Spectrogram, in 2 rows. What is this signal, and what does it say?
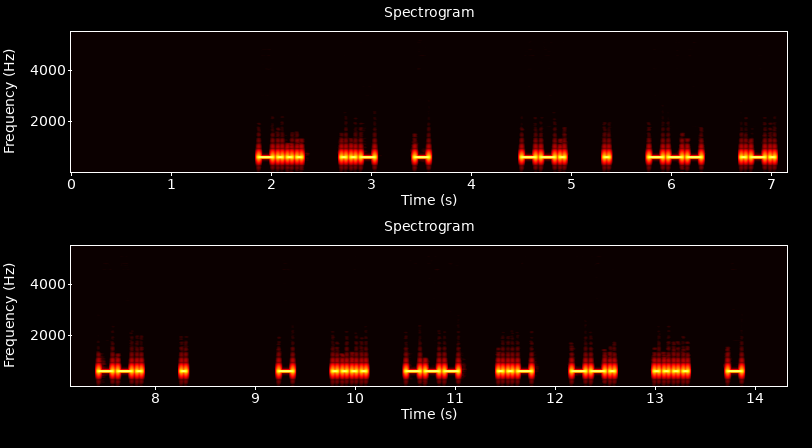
Morse code, heard as a keyed tone, about 25 wpm, spaced as for 15 wpm, 600 Hz. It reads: BUT GEORGE THOUGHT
